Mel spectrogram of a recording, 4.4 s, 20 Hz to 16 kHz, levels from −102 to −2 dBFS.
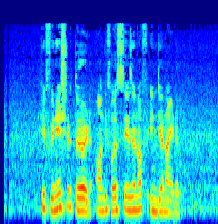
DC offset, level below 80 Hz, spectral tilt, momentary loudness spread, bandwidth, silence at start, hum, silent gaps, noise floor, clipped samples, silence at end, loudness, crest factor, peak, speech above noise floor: under 0.1%; -74 dBFS; -5.5 dB/octave; 10 LU; 11.5 kHz; 0.8 s; none; none; -55 dBFS; under 0.1%; 0.75 s; -26 LUFS; 20 dB; -8 dBFS; 29 dB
